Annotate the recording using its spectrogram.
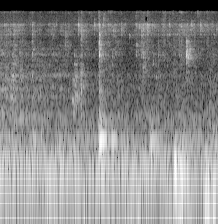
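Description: Faint rustling of damp hair being handled and crossed into a braid, with a soft click about a second in.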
